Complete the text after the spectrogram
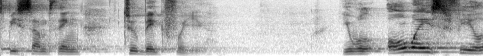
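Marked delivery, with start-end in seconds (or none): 3.4-4.8 emphatic preaching. Acted.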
